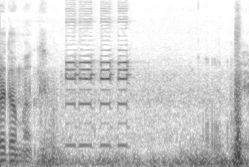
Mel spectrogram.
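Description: Motorcycle horn sounded in a quick string of about four short beeps, over the low steady running of a motorcycle engine on the move.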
